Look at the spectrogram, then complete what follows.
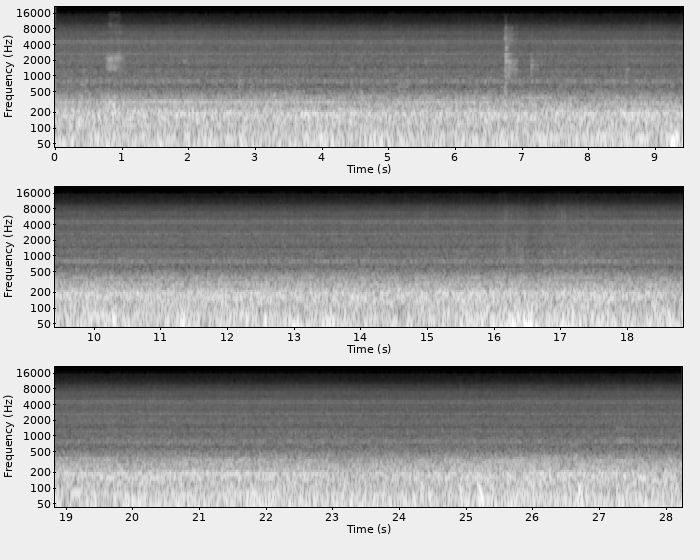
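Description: Airliner cabin noise while taxiing before takeoff: a steady low rumble of engines and wheels heard from inside the cabin, with a couple of faint clicks in the first seven seconds.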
